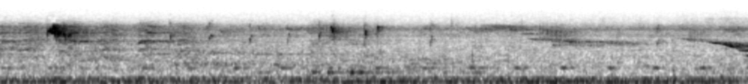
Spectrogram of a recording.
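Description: Birds chirping in many short, high calls, with one longer call falling in pitch near the end, over a steady low rumble.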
